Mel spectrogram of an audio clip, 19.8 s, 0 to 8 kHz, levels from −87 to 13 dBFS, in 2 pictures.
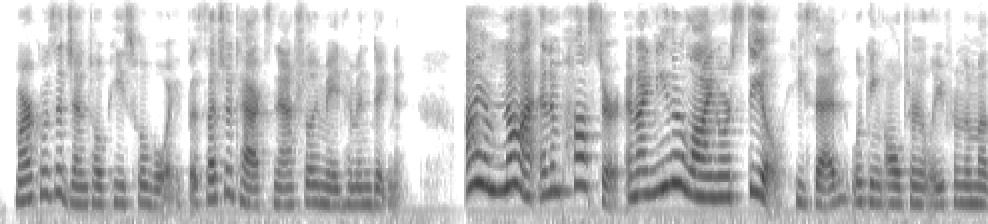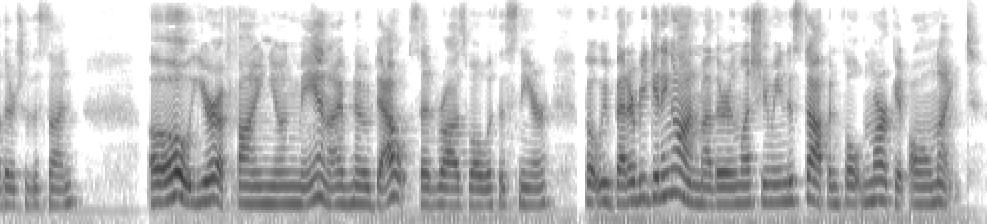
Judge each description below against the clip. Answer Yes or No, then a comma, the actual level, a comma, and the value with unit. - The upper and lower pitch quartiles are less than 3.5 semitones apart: No, average, 4.7 semitones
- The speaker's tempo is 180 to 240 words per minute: Yes, average, 195 wpm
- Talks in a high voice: Yes, high, 195 Hz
